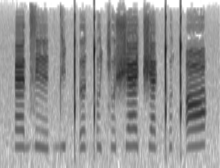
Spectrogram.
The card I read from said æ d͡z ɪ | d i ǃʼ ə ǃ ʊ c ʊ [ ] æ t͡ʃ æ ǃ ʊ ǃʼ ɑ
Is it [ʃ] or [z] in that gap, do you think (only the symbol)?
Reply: ʃ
